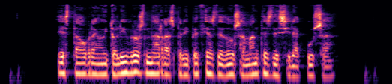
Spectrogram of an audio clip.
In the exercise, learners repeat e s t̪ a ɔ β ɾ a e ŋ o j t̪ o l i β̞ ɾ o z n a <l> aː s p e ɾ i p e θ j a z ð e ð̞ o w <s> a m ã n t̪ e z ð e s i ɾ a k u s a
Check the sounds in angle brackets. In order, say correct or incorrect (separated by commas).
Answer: incorrect, correct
